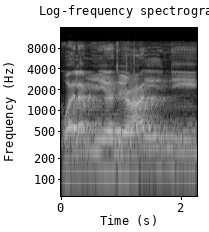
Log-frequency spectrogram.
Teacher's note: യജ് ജീമിൻ്റെ സുക്കൂൻ ഖൽഖല സൂറ നൽകി ശബ്ദം ഹറക്കത്ത് പോലെ വ്യക്തമാക്കണം.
